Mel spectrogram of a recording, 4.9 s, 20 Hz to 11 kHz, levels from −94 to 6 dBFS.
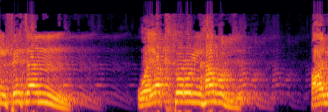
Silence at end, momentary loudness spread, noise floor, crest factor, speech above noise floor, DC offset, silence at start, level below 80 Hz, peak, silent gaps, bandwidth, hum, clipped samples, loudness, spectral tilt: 0 s; 15 LU; -52 dBFS; 10 dB; 44 dB; under 0.1%; 0 s; -38 dBFS; 0 dBFS; none; 7.8 kHz; none; 0.5%; -9 LUFS; -6 dB/octave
